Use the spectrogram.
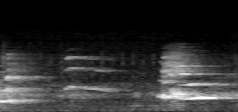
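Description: Two house cats meow in short, separate calls, a couple of softer cries followed by one louder, drawn-out meow, close by in a quiet room.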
